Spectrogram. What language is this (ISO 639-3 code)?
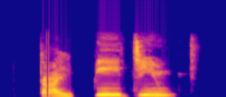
nan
